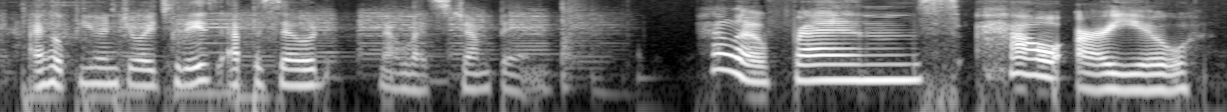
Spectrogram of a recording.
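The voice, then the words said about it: Slightly hoarse, fading voice. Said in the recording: “My voice is going a little bit”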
